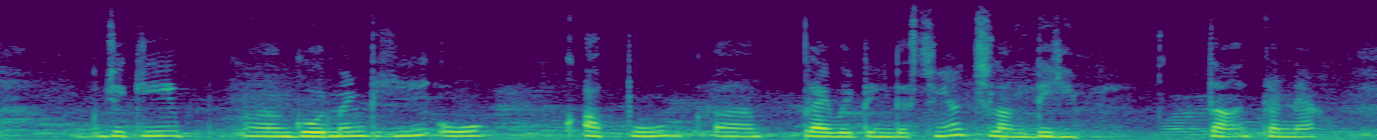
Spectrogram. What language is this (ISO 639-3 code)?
doi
